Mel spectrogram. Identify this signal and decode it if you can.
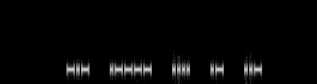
Morse code, heard as a keyed tone, about 52 wpm, spaced as for 29 wpm, 700 Hz. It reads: K1HAU
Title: USA Call Signs - 5 Characters - 3x Character Spacing - 50wpm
